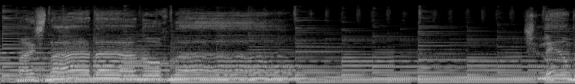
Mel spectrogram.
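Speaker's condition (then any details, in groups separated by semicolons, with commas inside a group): No condition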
